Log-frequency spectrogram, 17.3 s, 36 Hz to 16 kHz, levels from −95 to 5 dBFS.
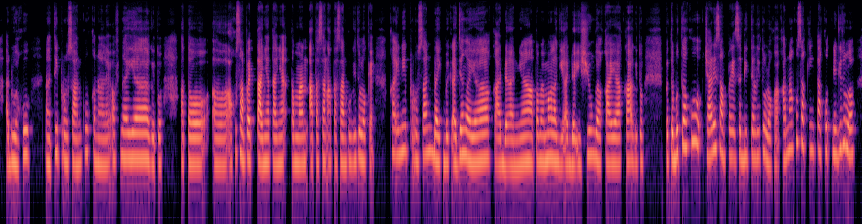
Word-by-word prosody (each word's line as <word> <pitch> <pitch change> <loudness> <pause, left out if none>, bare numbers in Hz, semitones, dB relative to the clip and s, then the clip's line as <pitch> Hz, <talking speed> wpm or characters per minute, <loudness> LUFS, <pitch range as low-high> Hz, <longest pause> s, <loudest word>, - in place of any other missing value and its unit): "Aduh, 190 0 +1
aku 230 +2 +1 0.3
nanti 190 +5 -2
perusahaanku 200 +3 -3
kena 190 -3 -3
lay 185 - -6
off 210 0 -6
nggak 215 -1 +1
ya?" 215 0 +5 0.2
Gitu, 185 0 -3 0.4
atau, 185 0 +2
eee, 180 0 -1
aku 185 - -6
sampai 205 -3 +3
tanya-tanya 190 -1 +3
teman 190 0 +2
atasan-atasanku 190 0 -1
gitu 215 +2 -1
loh 195 - -2
kayak, - - -6 0.3
"Kak, 235 -1 -2
ini 255 +1 -2
perusahaan 210 +5 -2
baik-baik 195 -3 +1
aja 195 +4 +3
nggak 205 -3 +4
ya 195 +1 +4 0.2
keadaannya 180 +1 0 0.2
atau 205 - -1
memang 200 +2 +2
lagi 195 -1 -2
ada 185 0 0
isu 185 +6 -3
nggak, 200 -2 +1
Kak, 190 -1 +4
ya, 190 0 +3
Kak?" 200 - +2
Gitu. 200 0 -5 0.5
Betul-betul 225 +7 +3
aku 345 +3 0 0.2
cari 230 +4 +4
sampai 225 -4 -1
sedetail 220 0 -3
itu 240 +1 -3
loh, 185 - 0
Kak, - - -4
karena 240 +6 -1
aku - - -2
saking 285 -5 -3
takutnya 250 -1 -2
gitu 285 +1 0
loh, 240 -1 +2
200 Hz, 180 wpm, -23 LUFS, 190-230 Hz, 0.5 s, ya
